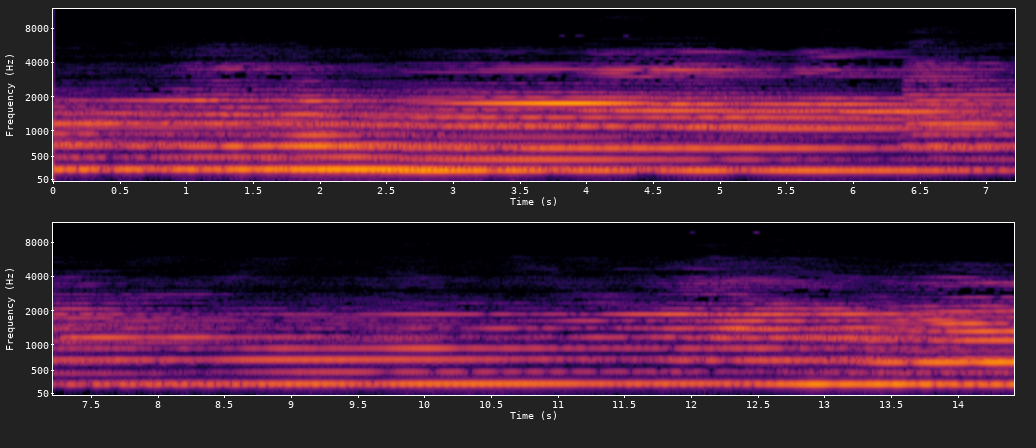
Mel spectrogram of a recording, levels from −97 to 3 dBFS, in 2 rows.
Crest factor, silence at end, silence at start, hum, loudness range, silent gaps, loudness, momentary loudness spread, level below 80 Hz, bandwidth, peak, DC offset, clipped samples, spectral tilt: 14 dB; 0 s; 0 s; none; 12 LU; none; -27 LUFS; 14 LU; -82 dBFS; 5.2 kHz; -12 dBFS; under 0.1%; under 0.1%; -7.5 dB/octave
